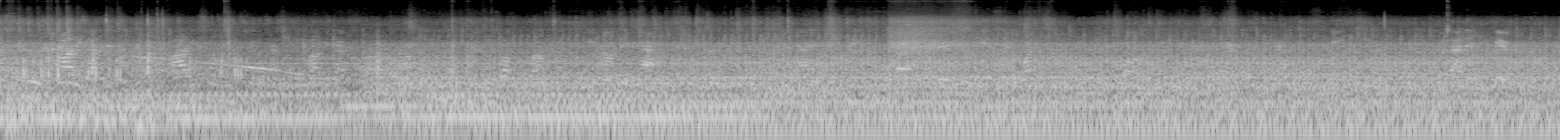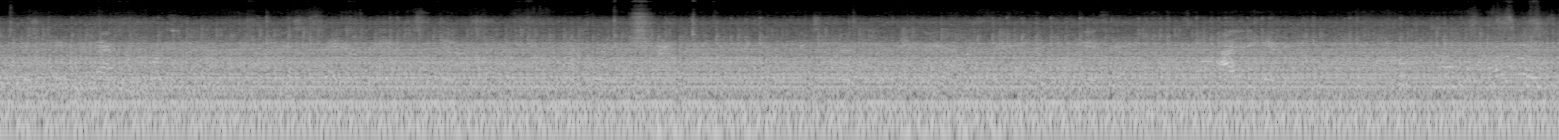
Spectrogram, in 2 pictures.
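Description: Cabin noise inside an Orion VII diesel-electric hybrid transit bus: a steady drivetrain drone as the bus slows and comes to a stop, then stands idling. A stronger low hum drops away about a quarter of the way in.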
